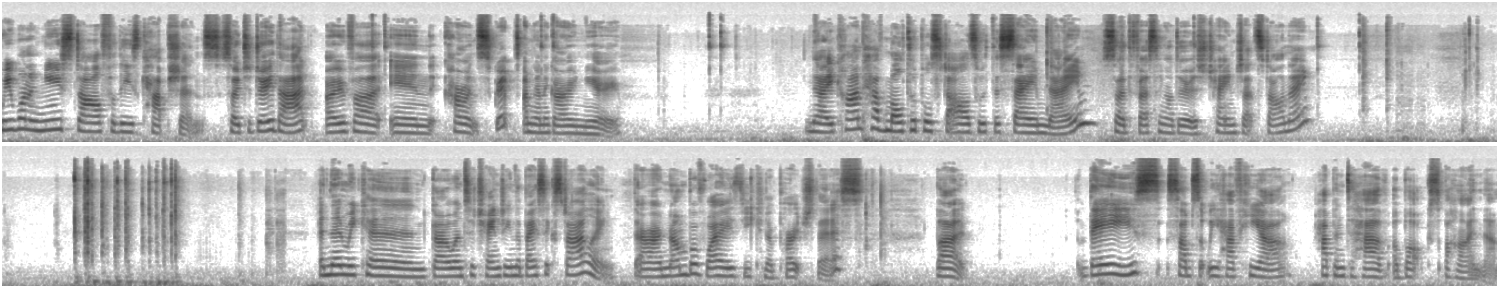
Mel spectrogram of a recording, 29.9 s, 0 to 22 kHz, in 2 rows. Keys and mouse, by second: 3.7 click, 5.3 click, 7.0 click, 11.9-12.6 drag, 13.1 click, 13.7 click, 15.4-16.5 typing.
